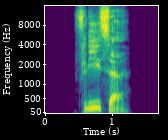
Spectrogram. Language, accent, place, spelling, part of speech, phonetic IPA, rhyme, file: German, Germany, Berlin, Fließe, noun, [ˈfliːsə], -iːsə, De-Fließe.ogg
- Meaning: nominative/accusative/genitive plural of Fließ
